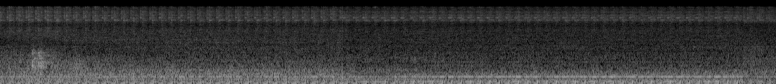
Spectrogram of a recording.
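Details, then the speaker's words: New Polar Air Industrial Plus 7.5 HP compressor (Eaton), 120-gallon tank, first run: steady even pump drone and constant hum, no knocking or rattling, at about 60–65 PSI shortly after start; running normally. "I think it's working. It's already at like 60 or 65 PSI. It hasn't been on very long."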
